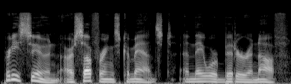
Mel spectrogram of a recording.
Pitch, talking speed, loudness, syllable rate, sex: 125 Hz, 205 wpm, -19 LUFS, 6.4 syllables/s, male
